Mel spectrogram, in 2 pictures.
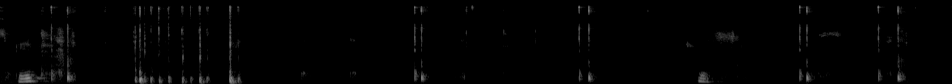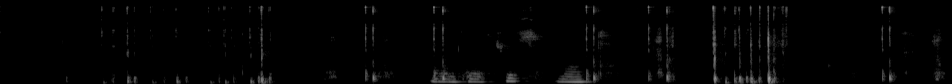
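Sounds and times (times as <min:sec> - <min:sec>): computer mouse clicks: 0:04.1 - 0:04.8, 0:05.8 - 0:06.0, 0:08.0 - 0:08.2, 0:10.5 - 0:12.3, 0:13.2 - 0:14.0, 0:15.4 - 0:17.4, 0:18.3 - 0:18.6
keyboard keystrokes: 0:15.4 - 0:17.4.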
